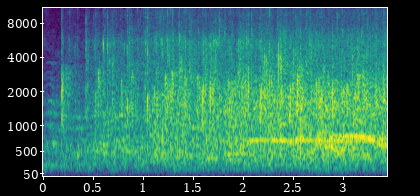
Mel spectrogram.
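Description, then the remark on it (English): A crowd claps steadily, the dense applause swelling slightly in the first half-second and then holding at an even, sustained level with no voices standing out. “I want you to applaud them.”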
